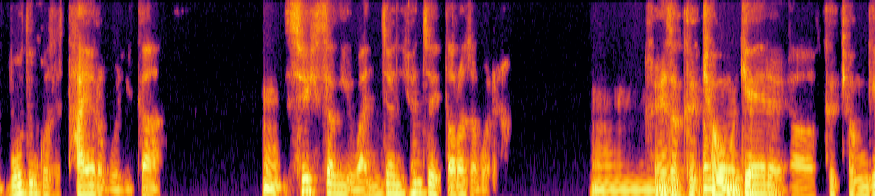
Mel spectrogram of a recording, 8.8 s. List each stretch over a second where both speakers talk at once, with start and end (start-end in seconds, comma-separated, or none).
6.4-7.9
